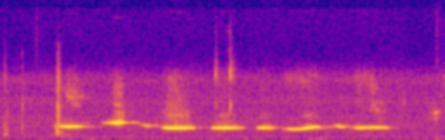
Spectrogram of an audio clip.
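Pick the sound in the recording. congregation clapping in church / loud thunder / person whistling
person whistling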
